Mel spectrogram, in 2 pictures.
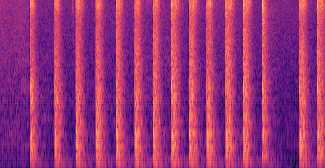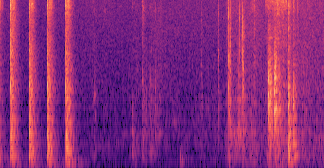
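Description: Small hammer tapping tiny steel track pins through model railway track into a cork-covered baseboard: quick, light strikes about four a second in two runs with a brief pause, stopping about five seconds in. A few louder knocks come near the end.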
